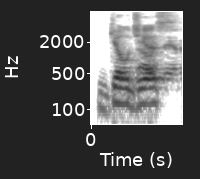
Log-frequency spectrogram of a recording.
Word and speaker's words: Gilgeous: Gilgeous.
